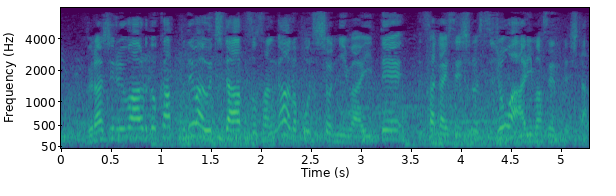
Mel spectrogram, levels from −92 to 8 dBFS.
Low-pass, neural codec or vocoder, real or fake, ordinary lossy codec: 7.2 kHz; vocoder, 44.1 kHz, 128 mel bands every 256 samples, BigVGAN v2; fake; MP3, 48 kbps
